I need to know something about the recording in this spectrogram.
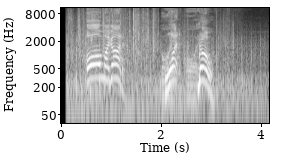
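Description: A young man exclaims loudly and excitedly close to a microphone.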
